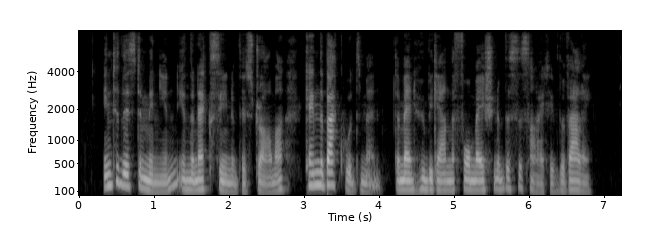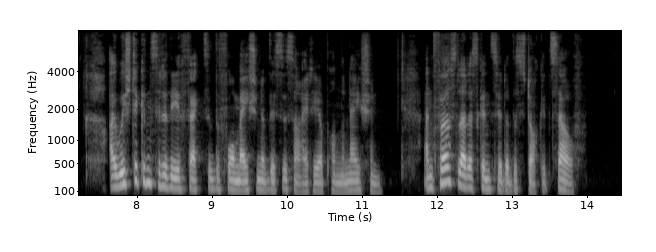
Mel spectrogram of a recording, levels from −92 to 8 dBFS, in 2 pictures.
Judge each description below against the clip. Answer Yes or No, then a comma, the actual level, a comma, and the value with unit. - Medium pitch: No, low, 120 Hz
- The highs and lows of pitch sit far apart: No, average, 5.0 semitones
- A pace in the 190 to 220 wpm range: Yes, average, 200 wpm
